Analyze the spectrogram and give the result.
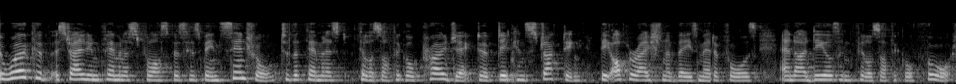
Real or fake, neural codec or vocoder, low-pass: fake; codec, 16 kHz, 16 kbps, FunCodec, trained on LibriTTS, 50 frames a second; 7.2 kHz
